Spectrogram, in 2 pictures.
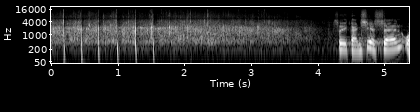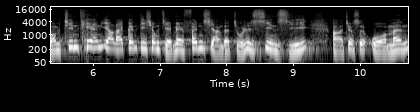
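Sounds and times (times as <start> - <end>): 
audience applauding: 0.0 - 4.2
speech: 4.3 - 10.7.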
